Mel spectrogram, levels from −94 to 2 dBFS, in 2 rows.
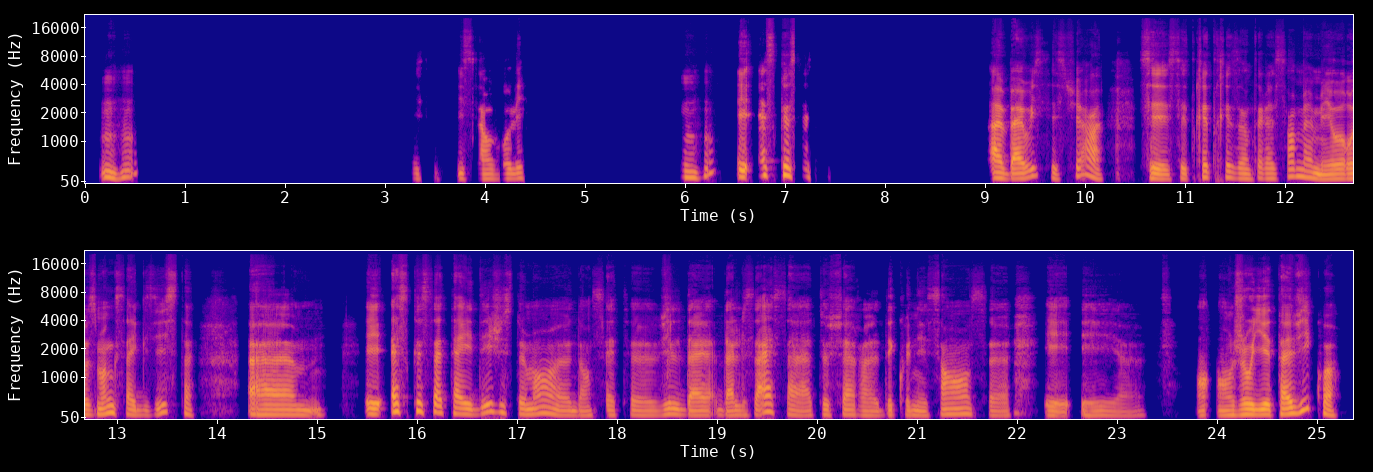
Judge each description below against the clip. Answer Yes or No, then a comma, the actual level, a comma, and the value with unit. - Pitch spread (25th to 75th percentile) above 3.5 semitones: Yes, average, 4.1 semitones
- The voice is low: Yes, low, 115 Hz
